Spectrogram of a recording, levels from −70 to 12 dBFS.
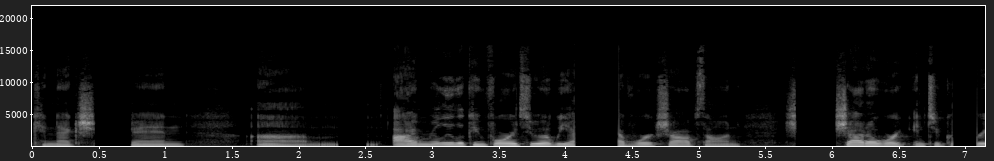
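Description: Blocks of digital silence cut the speech at 0.46–0.74 s, 2.29–2.51 s (before "I'm really looking forward"), 4.06–4.40 s (before "workshops on"), 5.72–6.03 s (after "workshops on") and 6.90–7.08 s. The output cuts straight to silence and back. The holes last 190–330 ms, the last fitting an 8192-sample buffer left unfilled.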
